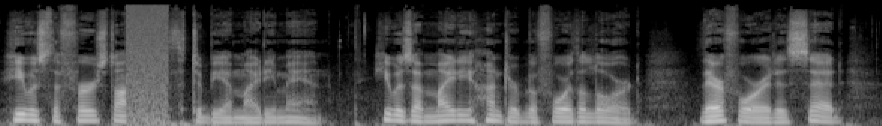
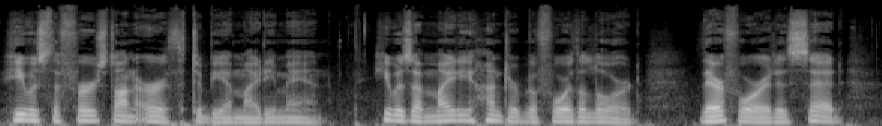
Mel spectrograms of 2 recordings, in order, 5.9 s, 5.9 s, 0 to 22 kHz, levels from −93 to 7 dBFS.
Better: second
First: audio cutting out; filled with static; at 1 s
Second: none

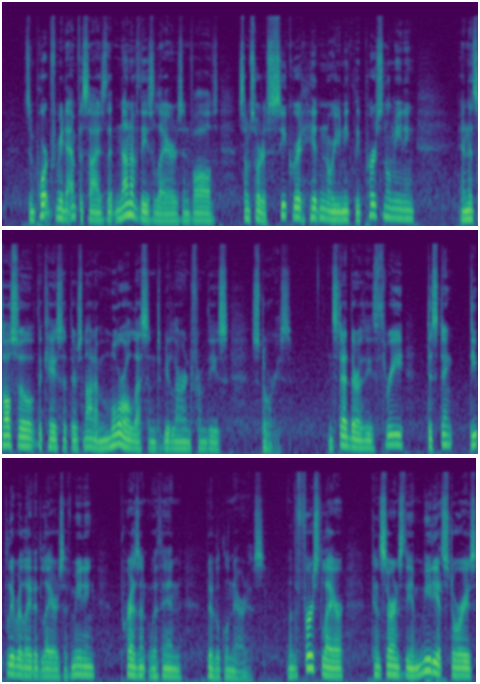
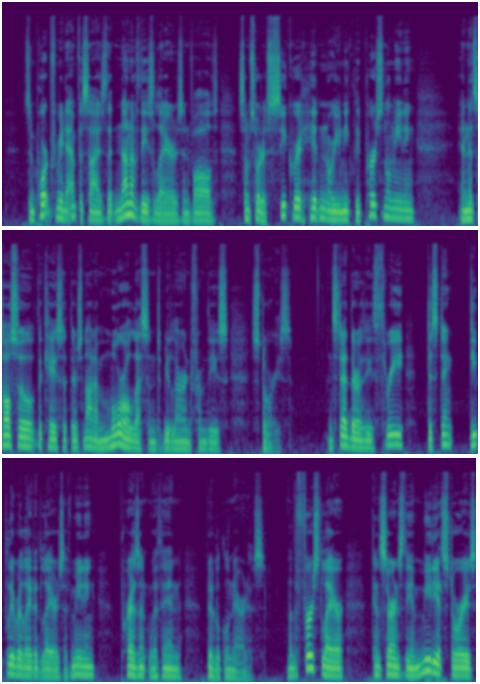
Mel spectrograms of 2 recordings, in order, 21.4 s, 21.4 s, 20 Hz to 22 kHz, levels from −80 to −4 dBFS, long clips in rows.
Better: second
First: hiss; faint; throughout; 25 dB below the speech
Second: none

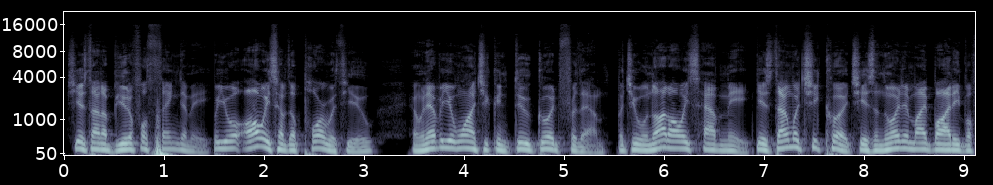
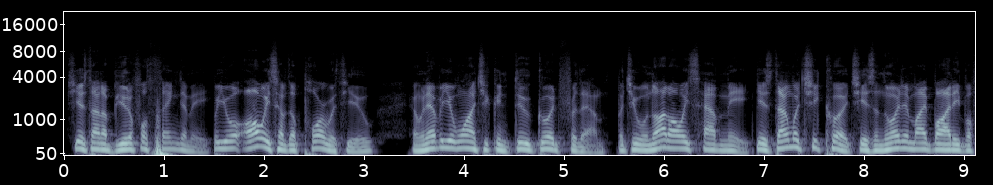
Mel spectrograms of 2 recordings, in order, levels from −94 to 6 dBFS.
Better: first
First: none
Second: muffled; slightly; fading above 2.5 kHz

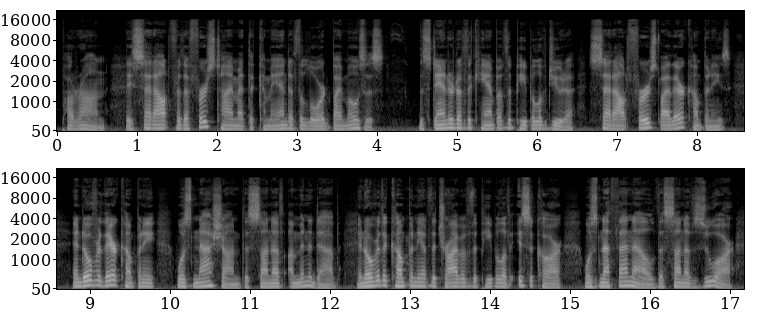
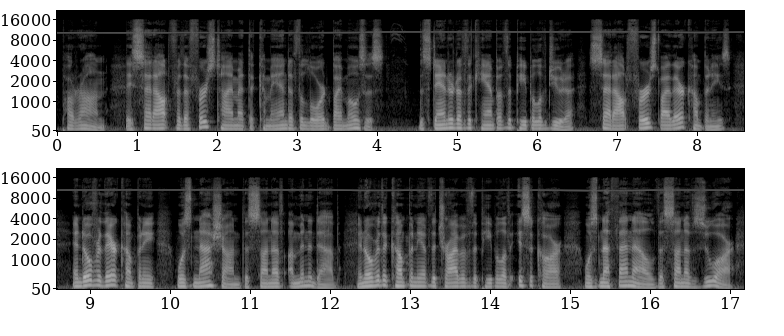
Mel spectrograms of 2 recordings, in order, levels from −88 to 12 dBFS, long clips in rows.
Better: first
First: none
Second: high-pitched whine; faint; throughout; 10.5 kHz, 20 dB below the speech

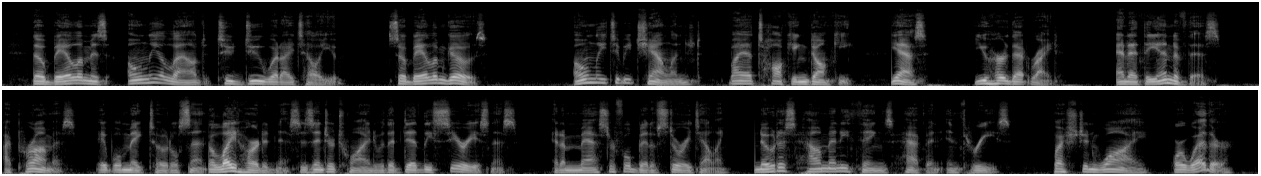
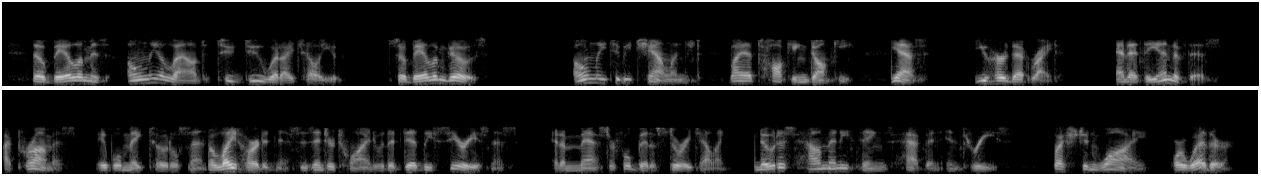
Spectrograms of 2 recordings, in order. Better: first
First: none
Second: phone-call audio; poor line

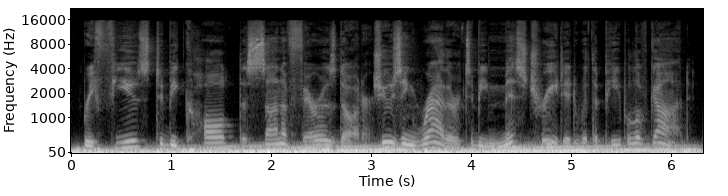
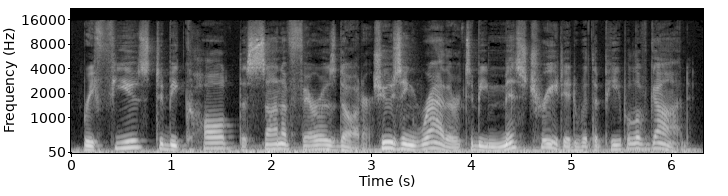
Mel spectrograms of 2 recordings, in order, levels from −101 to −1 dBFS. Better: second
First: low rumble; loud; throughout; 1 dB below the speech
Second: low rumble; faint; throughout; 25 dB below the speech

